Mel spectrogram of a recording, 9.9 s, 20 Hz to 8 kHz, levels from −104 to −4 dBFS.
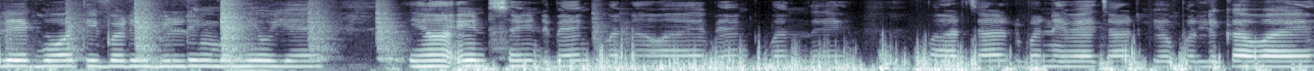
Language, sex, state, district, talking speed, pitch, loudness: Hindi, female, Rajasthan, Bikaner, 165 wpm, 230 Hz, -15 LUFS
